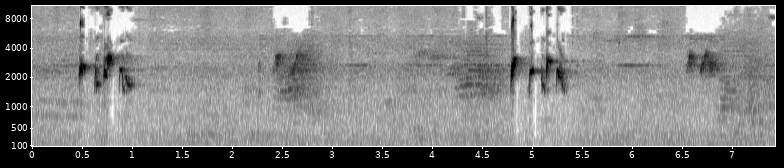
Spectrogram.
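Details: Red-whiskered bulbul giving clusters of sharp, liquid chirping notes in quick bursts, separated by softer, breathy rising sounds, with three bursts spread across several seconds.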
